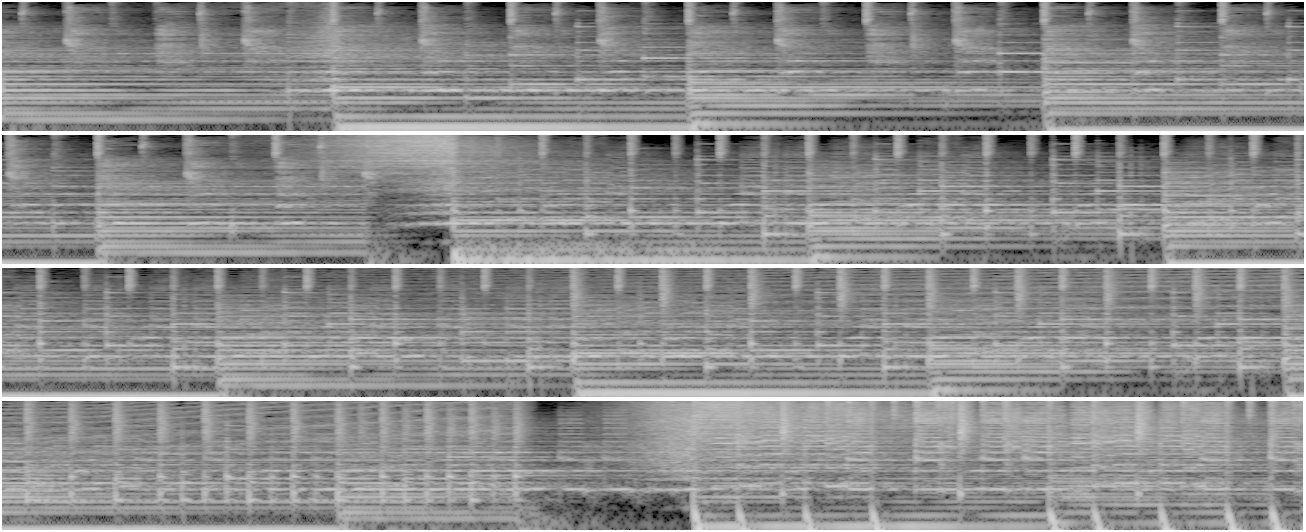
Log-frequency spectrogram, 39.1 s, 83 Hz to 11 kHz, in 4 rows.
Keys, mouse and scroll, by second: 0.1 alt+shift+click, 1.0 ctrl+z, 1.6 alt+shift+click, 2.4 alt+shift+click, 3.8 alt+shift+click, 4.3 `, 4.7-5.0 scroll up 3, 5.0 shift+middle click, 5.3-6.0 scroll up 3, 6.0 ctrl+b, 8.5 scroll down 4, 8.7-10.1 middle drag, 10.1 click, 11.3 3, 11.4 click, 11.8-13.0 middle drag, 13.0 shift+click, 13.7 f, 14.7 F3, 18.8 middle click, 19.4 click, 19.6-20.8 middle drag, 20.8 shift+click, 21.9 ctrl+e, 22.9 ctrl+e, 24.0 middle click, 24.5 F3, 26.9 middle click, 27.7-28.1 scroll down 1, 28.1 click, 28.3 scroll down 4, 28.5-29.7 middle drag, 29.7-30.2 scroll up 4, 30.2-30.7 middle drag, 30.7 click, 31.0 shift+middle drag, 31.3-31.7 scroll up 1, 31.7 Tab, 31.9 scroll down 2, 32.1 a, 32.5-34.0 middle drag, 34.0 g, 37.7-39.0 scroll up 2.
